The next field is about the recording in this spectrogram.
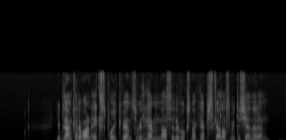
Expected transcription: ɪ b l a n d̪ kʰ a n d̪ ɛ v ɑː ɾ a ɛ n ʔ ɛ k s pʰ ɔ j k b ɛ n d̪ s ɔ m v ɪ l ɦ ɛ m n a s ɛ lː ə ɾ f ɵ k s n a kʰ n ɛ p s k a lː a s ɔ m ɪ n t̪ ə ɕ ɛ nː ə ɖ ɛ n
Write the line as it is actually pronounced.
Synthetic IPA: ɪ b l a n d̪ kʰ a n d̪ ɛ v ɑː ɾ a ɛ n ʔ ɛ k s pʰ ɔ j k v ɛ n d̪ s ɔ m v ɪ l ɦ ɛ m n a s ɛ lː ə ɾ v ɵ k s n a kʰ n ɛ p s k a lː a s ɔ m ɪ n t̪ ə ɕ ɛ nː ə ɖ ɛ n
